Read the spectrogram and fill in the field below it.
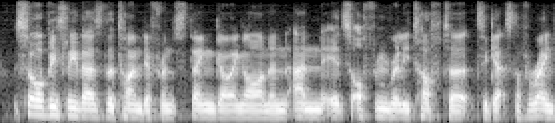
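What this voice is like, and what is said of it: English accent. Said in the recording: “As some of the listeners may be able to notice from my accent, I'm actually from England.”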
